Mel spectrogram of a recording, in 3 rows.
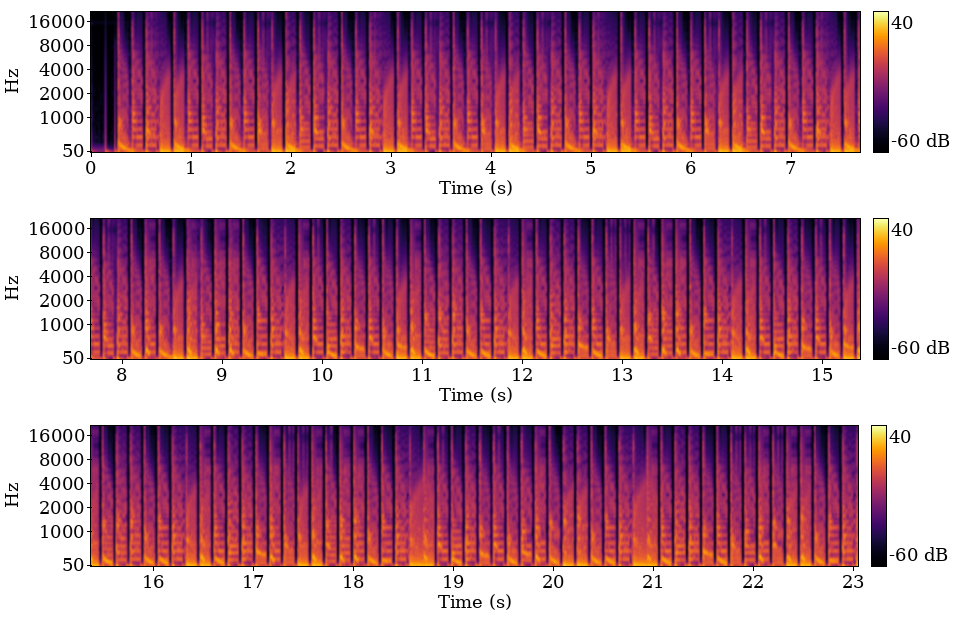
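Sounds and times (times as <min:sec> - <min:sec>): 
funk music on a MOS CSG8580R5 sound chip: 0:00.3 - 0:23.0.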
